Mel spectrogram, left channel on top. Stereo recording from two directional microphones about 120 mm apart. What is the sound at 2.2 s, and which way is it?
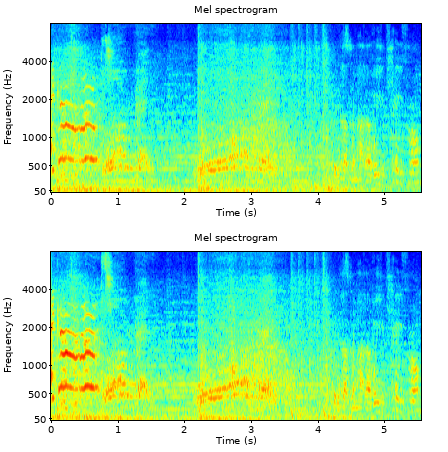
Vehicle, 25° left (ahead or behind).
